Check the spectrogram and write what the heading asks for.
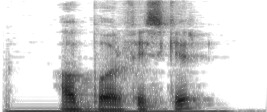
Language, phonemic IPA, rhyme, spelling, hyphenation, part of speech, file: Norwegian Bokmål, /ˈabːɔrfɪskər/, -ər, abborfisker, ab‧bor‧fis‧ker, noun, Nb-abborfisker.ogg
- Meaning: a perch fisher (a person who fishes perch)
